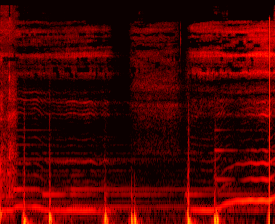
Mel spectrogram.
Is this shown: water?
no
